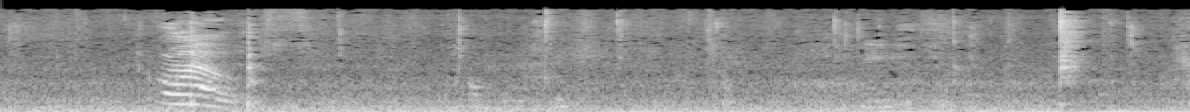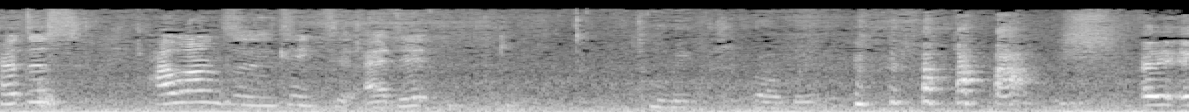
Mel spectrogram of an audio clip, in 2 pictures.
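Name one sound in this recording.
Young children talk and call out in high voices nearby.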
